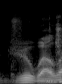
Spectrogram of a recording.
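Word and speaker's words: Duela: is I think her name is Druella. – Druella, yeah. – Which rhymes with Cruella.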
